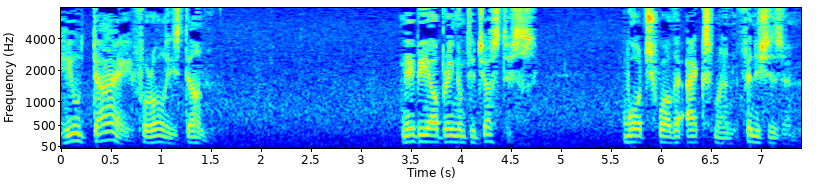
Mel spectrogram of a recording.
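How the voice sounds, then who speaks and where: An actor playing a reserved young lieutenant in a period radio drama, speaking in a terse, understated way. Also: male voice, medium pitch, a little slow, pauses often, slight background noise, natural voice, low-quality recording. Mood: grim, controlled. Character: reserved, wistful young lieutenant, a widower bent on vengeance.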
